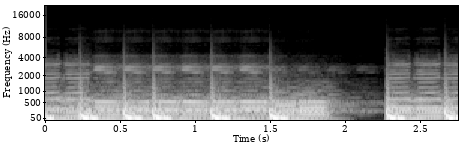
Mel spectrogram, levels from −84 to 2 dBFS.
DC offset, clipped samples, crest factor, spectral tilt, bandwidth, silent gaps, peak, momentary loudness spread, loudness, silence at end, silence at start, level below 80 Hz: 0.4%; under 0.1%; 10 dB; -10.5 dB/octave; 4.3 kHz; none; 0 dBFS; 6 LU; -12 LUFS; 0 s; 0 s; -12 dBFS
